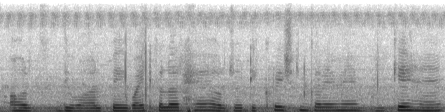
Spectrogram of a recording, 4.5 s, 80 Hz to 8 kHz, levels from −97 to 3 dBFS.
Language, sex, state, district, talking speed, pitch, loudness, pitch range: Hindi, female, Punjab, Kapurthala, 160 wpm, 210 Hz, -16 LUFS, 195-225 Hz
